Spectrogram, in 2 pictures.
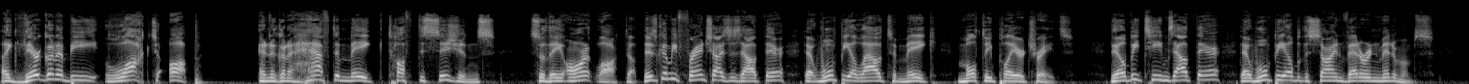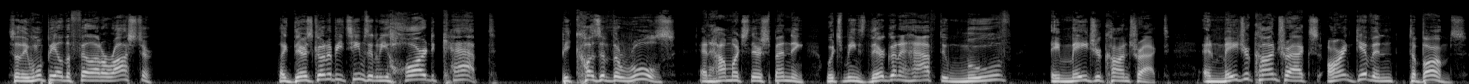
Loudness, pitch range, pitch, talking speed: -20 LUFS, 135-195 Hz, 165 Hz, 200 wpm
